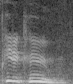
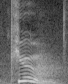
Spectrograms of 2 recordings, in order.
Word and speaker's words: Peter Combe: I think it's pronounced Peter Combe. – Combe.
